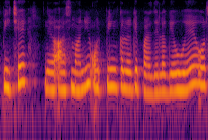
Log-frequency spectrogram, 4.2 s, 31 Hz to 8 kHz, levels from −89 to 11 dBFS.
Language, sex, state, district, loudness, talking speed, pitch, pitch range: Hindi, female, Uttar Pradesh, Shamli, -18 LUFS, 170 wpm, 245 Hz, 220-265 Hz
